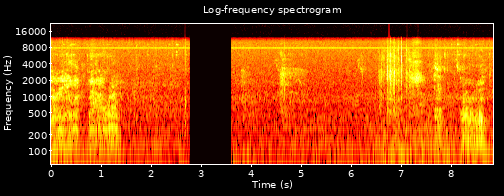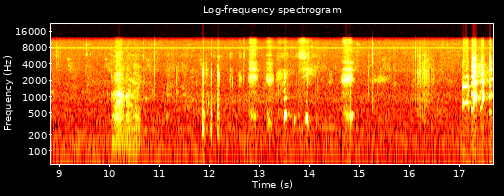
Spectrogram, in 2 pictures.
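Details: American Bulldog Princess and Akita Bruno wrestling in a backyard; irregular short yips, whines and growly bursts come faster and louder toward the end, mixed with scuffling noise.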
